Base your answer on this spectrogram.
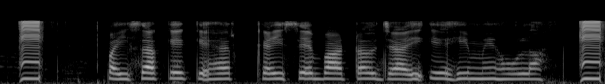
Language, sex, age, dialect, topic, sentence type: Bhojpuri, female, 18-24, Western, banking, statement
